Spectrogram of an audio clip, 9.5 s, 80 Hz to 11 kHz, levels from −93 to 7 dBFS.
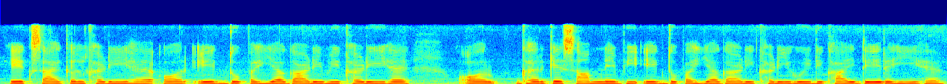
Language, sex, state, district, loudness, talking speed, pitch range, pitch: Hindi, female, Bihar, Gaya, -15 LUFS, 160 wpm, 210-220 Hz, 215 Hz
